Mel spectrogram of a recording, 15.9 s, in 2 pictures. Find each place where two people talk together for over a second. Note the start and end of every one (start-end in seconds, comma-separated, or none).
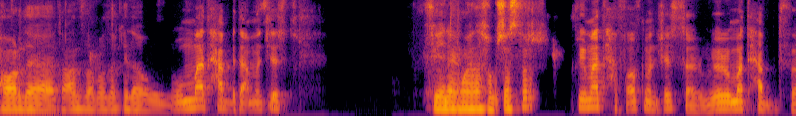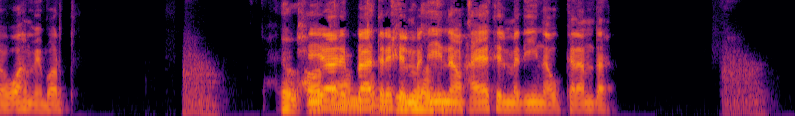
11.0-12.4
